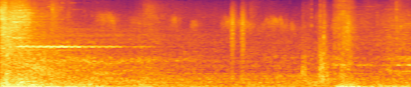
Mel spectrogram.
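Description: Game spell effects whoosh and burst in short bursts.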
